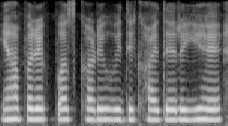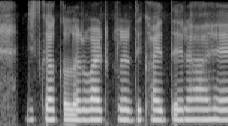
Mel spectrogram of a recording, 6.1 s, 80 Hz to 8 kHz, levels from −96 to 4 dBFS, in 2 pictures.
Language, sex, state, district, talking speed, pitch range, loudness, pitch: Hindi, female, Jharkhand, Palamu, 175 wpm, 230-240 Hz, -15 LUFS, 235 Hz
